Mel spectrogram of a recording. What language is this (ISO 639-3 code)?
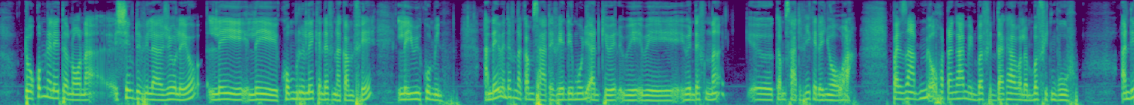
srr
